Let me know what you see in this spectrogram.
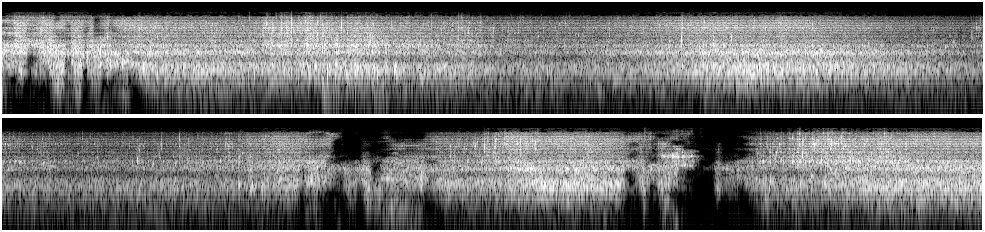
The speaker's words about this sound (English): The undertow gently lifts you up, and you let yourself go so that you float on the surface. You float in a state of weightlessness, lulled by the lapping of the water.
